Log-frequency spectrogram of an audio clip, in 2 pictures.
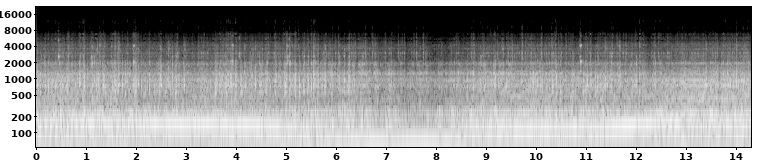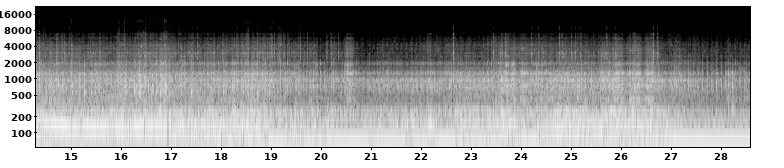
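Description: Side-by-side UTV engine running steadily while driving, heard from inside the cab. Its pitch dips a little, climbs briefly about thirteen seconds in as the machine speeds up, then falls back and settles.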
